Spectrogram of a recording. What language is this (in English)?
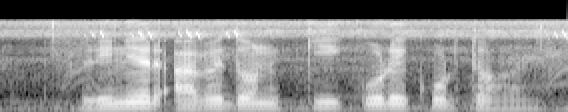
Bangla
